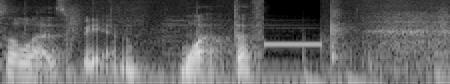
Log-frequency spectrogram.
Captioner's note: beeping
